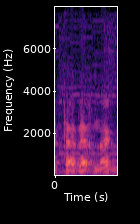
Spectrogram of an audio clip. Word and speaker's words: tabarnak: T'es un tabarnak de con. J'arrête pas de dire tabarnak comme vous. C'est tabarnak. Tabarnak. Comme du tabac. Hein, du tabac. Tabarnak. Prononcez-le comme ça.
